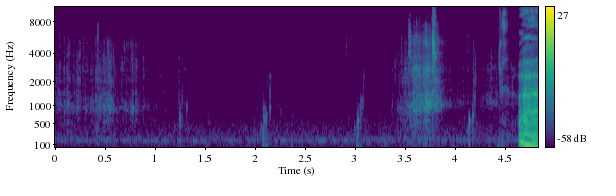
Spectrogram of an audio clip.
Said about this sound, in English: Sorry, I had to sip my cranberry juice.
